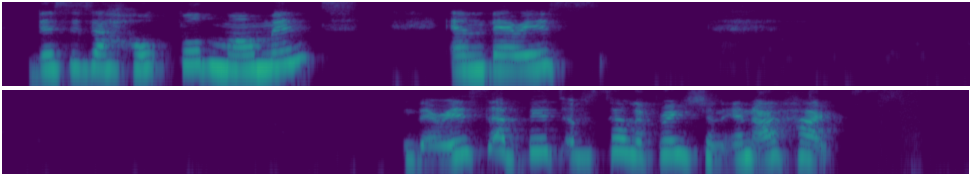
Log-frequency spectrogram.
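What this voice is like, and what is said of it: Emotional, choked-up voice. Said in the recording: “I'm sorry for getting emotional.”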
